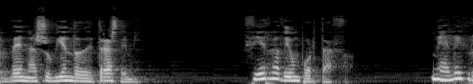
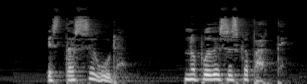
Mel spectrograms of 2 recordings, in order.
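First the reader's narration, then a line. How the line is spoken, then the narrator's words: Whispered. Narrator (Spanish): me susurra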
